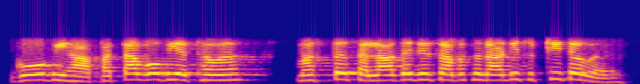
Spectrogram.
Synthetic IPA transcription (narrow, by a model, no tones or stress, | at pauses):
ɡoːbiɦaːpɐt̪aɡoːbiɐt̪ʰəʋ | mɐst̪ə̆sɐlaːd̪ə̆d͡ʑeːɦɪsaːbɐsãɗaːɗisʊʈʰit̪ʰɐʋ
